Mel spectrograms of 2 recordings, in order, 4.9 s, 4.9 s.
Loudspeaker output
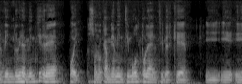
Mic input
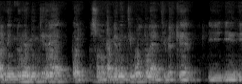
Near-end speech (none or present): none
